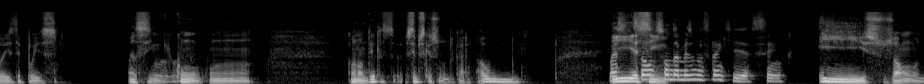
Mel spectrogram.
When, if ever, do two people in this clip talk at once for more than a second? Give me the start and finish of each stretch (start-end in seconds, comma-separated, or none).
none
